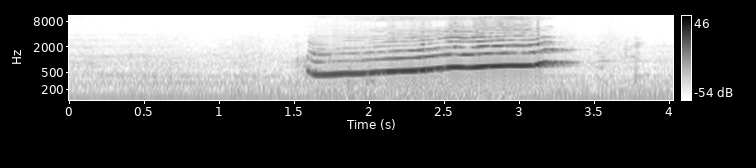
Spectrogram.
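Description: A young girl's high voice making one long, rising 'oooh', about a second and a half long.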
